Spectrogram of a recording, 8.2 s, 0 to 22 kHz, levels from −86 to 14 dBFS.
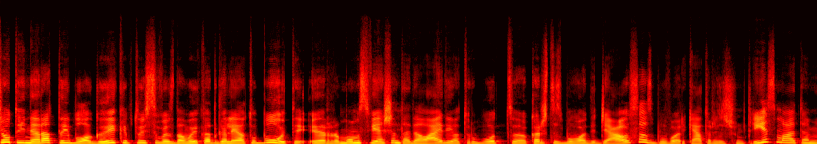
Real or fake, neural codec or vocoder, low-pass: fake; codec, 44.1 kHz, 7.8 kbps, DAC; 19.8 kHz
